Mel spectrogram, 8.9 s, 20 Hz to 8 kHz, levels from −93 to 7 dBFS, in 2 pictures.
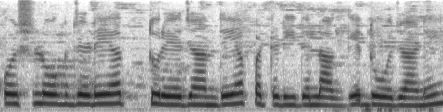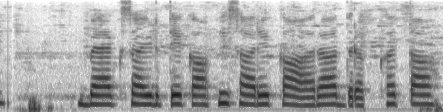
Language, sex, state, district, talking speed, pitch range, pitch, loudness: Punjabi, female, Punjab, Kapurthala, 140 wpm, 225-245 Hz, 235 Hz, -13 LUFS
